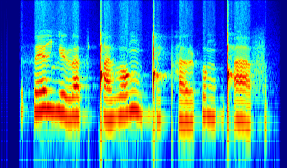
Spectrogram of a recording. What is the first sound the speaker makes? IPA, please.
θ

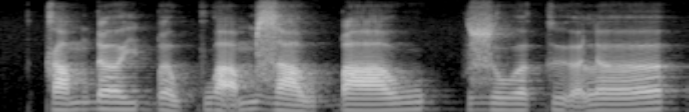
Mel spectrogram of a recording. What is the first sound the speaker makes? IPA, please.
k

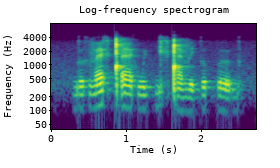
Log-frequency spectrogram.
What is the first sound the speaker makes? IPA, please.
ɡ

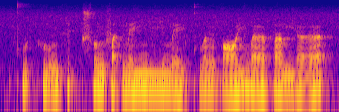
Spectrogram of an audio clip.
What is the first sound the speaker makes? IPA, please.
kʷʰ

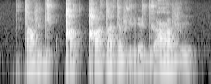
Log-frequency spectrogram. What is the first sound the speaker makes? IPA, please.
tˤ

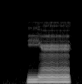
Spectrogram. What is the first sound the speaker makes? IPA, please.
j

